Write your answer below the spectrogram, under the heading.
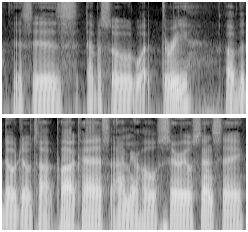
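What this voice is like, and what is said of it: Sick-sounding voice. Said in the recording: “Excuse my voice. I have been sick this entire week ... I've been coughing”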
